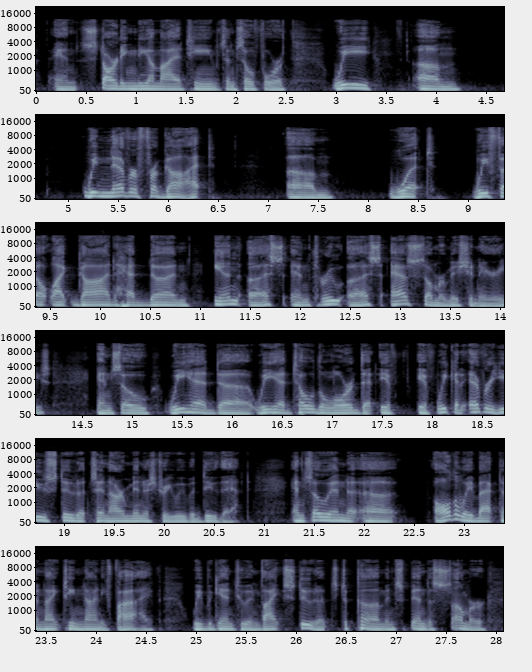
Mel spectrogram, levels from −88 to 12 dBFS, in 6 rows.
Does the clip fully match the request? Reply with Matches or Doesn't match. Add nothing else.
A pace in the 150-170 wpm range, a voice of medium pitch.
Doesn't match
